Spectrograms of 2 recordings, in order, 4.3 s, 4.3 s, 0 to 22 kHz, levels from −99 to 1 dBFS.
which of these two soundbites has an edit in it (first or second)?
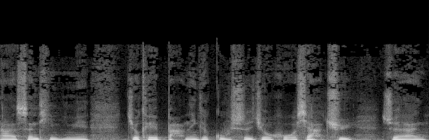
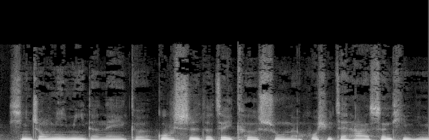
second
